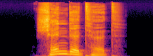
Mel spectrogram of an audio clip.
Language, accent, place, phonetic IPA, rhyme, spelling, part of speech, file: German, Germany, Berlin, [ˈʃɛndətət], -ɛndətət, schändetet, verb, De-schändetet.ogg
- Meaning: inflection of schänden: 1. second-person plural preterite 2. second-person plural subjunctive II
